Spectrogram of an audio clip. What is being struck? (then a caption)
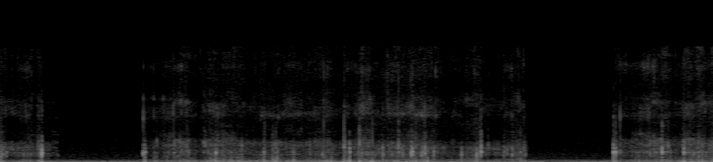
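Wooden dominoes in a wooden tray. Long painted nails run over and tap the tops of upright wooden dominoes packed into a hand-sized carved wooden tray held on the lap. Soft, dry scratching mixes with sharp, short clicks over a steady low hum, and a few taps stand out louder than the rest.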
